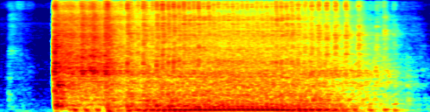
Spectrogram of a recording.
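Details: Craftsman snow blower with fresh oil and gas in the tank, carburetor cover off: starting fluid sprayed into the carburetor, engine catches and fires unevenly about three seconds, then fades and stalls. Fuel delivery problem suspected, not confirmed; the carburetor is disassembled next.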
